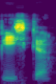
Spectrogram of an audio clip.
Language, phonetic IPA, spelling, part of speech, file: Russian, [ˈpʲisʲkə], писька, noun, Ru-пи́ська.ogg
- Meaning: male or female genitalia, doodle, pussy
